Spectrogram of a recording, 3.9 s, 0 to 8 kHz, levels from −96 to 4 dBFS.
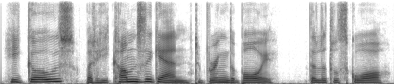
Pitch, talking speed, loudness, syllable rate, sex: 190 Hz, 200 wpm, -16 LUFS, 4.7 syllables/s, female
